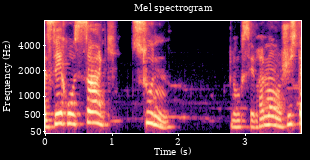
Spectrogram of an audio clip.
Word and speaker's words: cun: Tsun, c'est la mesure, ça s'écrit CUN.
